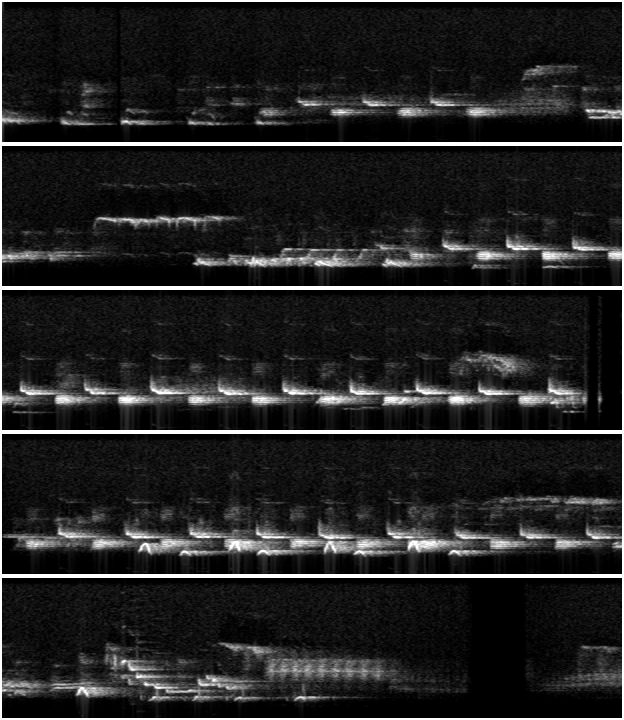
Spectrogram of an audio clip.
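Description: Faint birdsong: long runs of short, high notes repeated a couple of times a second, with brief breaks between runs.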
